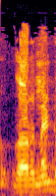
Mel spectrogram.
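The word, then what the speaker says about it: government: हालांकि अलग बात है कि जब आप उसका प्रोनाउंसिएशन करते हैं तो एन को साइलेंट रखने की आवश्यकता है, क्योंकि एन और एम दो कॉन्सोनेंट हैं और दोनों एक साथ आ रहे हैं, इसलिए एन को मत बोलो, गवर्नमेंट बोलना पड़ेगा।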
